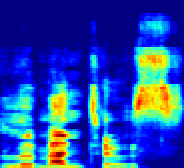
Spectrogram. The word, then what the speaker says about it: Lamentos: But we have queued up Lamentos.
